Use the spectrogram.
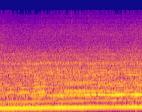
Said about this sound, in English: Now, if he's not going to get that car back under its own steam, it's all uphill after Canada Corner. Do you know what? That's running better now. He's got a few more revs.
